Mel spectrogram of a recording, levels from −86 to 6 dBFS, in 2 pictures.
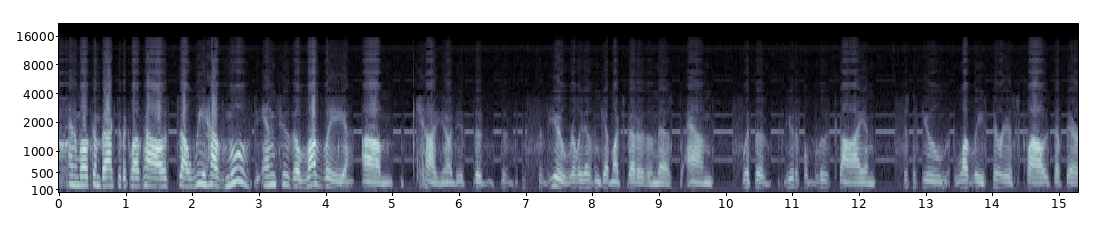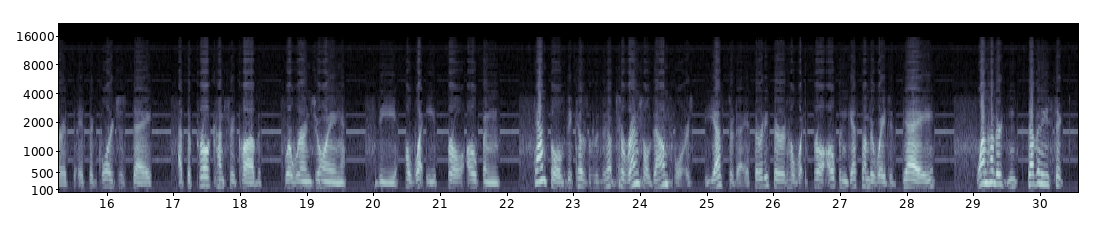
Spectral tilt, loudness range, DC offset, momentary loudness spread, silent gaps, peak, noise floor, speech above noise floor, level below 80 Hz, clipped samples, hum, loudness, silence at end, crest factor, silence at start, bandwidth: -5.5 dB/octave; 9 LU; under 0.1%; 17 LU; none; 0 dBFS; -40 dBFS; 21 dB; -64 dBFS; under 0.1%; none; -19 LUFS; 0 s; 20 dB; 0 s; 15.5 kHz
